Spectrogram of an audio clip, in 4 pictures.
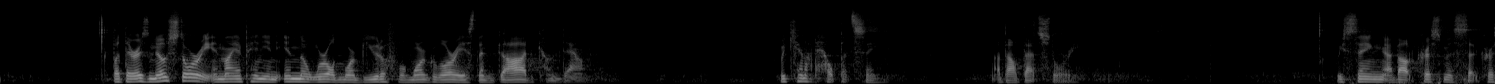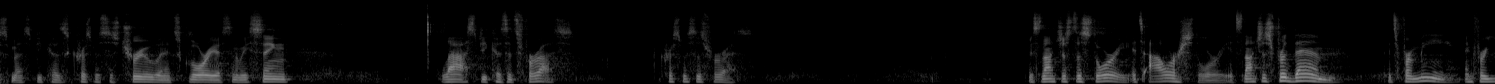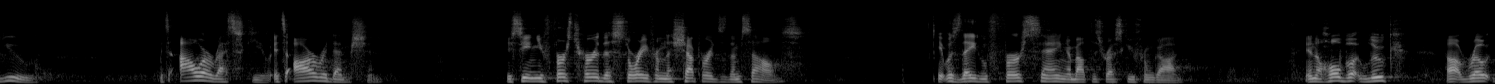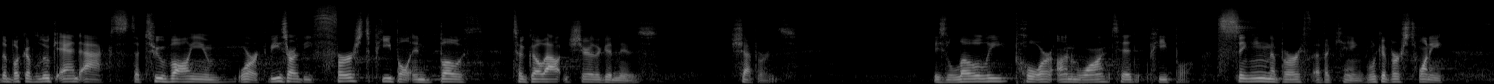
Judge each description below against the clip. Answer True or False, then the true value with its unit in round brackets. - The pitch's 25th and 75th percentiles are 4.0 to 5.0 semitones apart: False (3.6 semitones)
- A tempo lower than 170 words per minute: True (150 wpm)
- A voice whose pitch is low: True (120 Hz)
